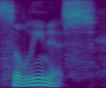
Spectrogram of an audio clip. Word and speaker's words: Salinas: There's a city there's a city with the singular spelled the same way in Utah called Salina. That's probably why I say it's Salinas. But in California, the city there is called Salinas.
